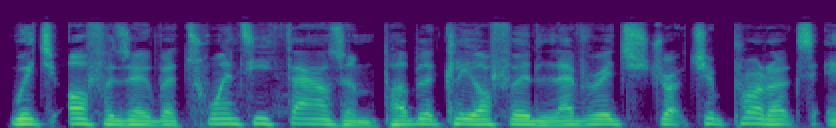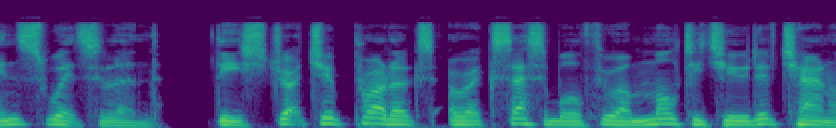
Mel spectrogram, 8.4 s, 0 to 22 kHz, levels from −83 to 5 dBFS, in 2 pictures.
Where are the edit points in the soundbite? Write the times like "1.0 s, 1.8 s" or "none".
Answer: none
